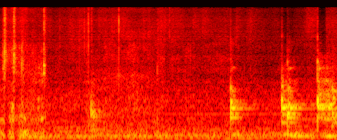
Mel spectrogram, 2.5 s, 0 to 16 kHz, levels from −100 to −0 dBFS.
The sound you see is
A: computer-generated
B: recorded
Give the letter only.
A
